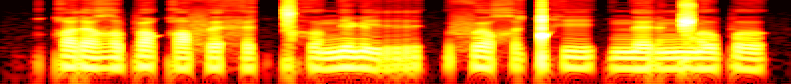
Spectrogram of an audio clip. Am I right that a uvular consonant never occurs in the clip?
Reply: no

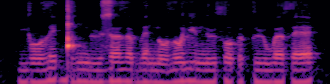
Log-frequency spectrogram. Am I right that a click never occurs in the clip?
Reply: no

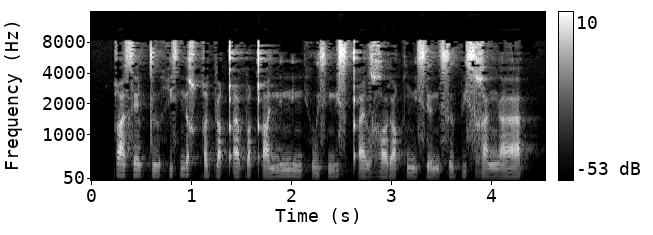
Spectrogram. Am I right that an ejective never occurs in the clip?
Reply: no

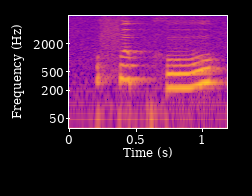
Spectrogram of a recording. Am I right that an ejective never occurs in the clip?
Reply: yes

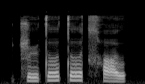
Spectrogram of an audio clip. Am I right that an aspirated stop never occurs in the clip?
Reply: no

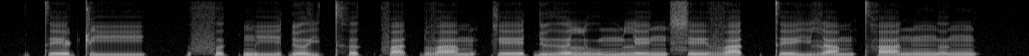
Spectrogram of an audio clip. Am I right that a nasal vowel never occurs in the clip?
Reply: yes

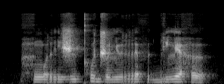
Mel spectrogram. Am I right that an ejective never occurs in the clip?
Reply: yes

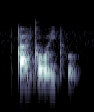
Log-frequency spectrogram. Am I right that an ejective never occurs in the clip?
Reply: yes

